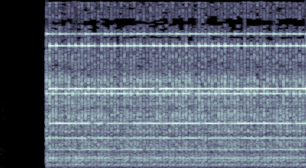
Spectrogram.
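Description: Telephone bell ringing: one continuous ring that starts abruptly about a third of a second in, with several steady high tones over a rattling haze.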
